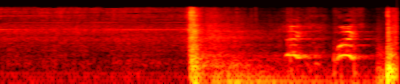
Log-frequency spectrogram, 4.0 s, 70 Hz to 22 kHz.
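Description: A drill running faintly in a 100 lb propane cylinder, then a sudden loud bang about two seconds in, a prank meant to scare the man drilling. Two short startled yells follow, and another bang comes near the end.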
